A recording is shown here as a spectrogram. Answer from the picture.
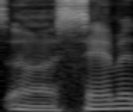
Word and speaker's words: Salmon: we had one dude salmon is how you pronounce his last name yeah it's just like the fish yeah salmon he had three bombs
